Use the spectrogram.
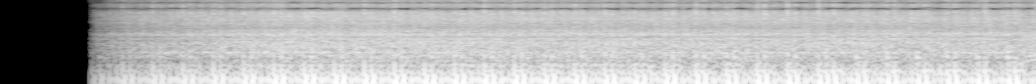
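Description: A garden tractor fitted with dually wheels starts up abruptly from silence, then a loud, close, rapidly pulsing small-engine putter runs steadily on without speech.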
